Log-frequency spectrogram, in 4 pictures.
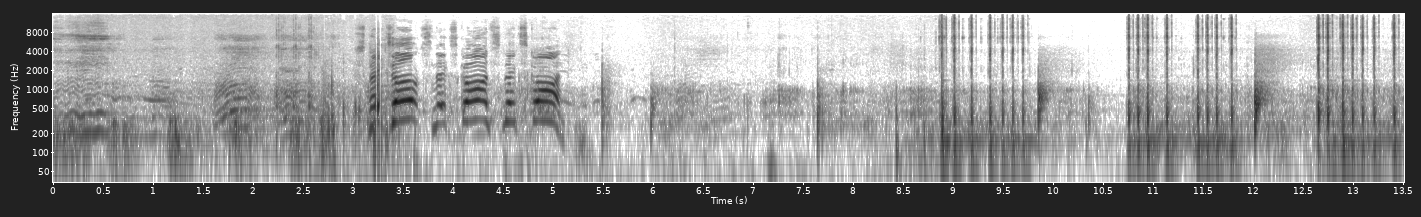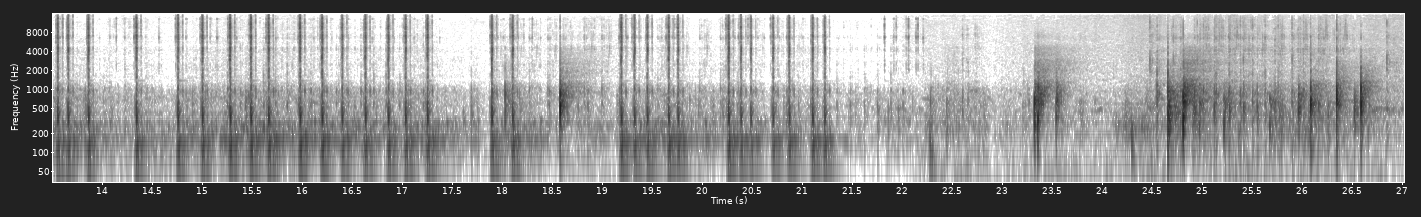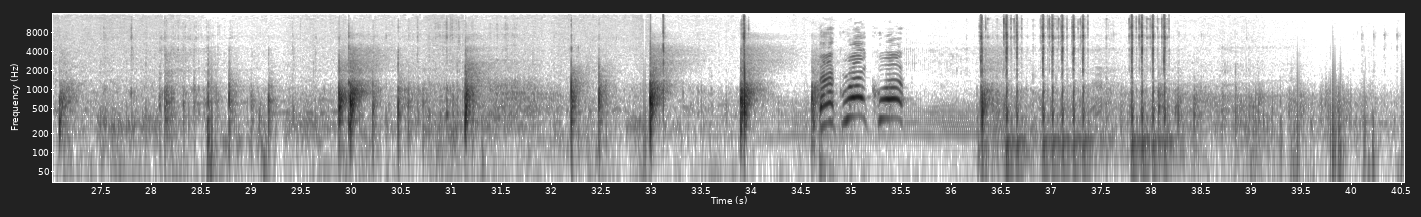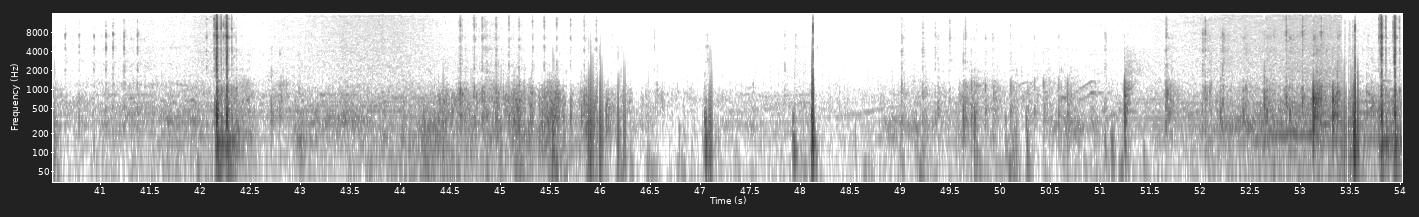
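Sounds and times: paintball marker shots: 10.8 - 21.4, 32.2 - 34.8, 36.2 - 38.3.

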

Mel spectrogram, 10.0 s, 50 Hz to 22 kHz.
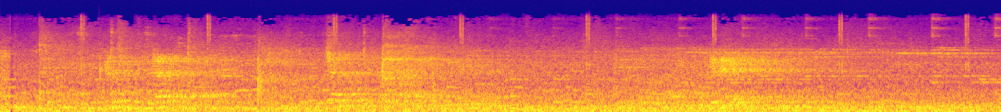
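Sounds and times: people's voices: 0.0 - 10.0
rackets striking shuttlecock: 0.3 - 4.7.

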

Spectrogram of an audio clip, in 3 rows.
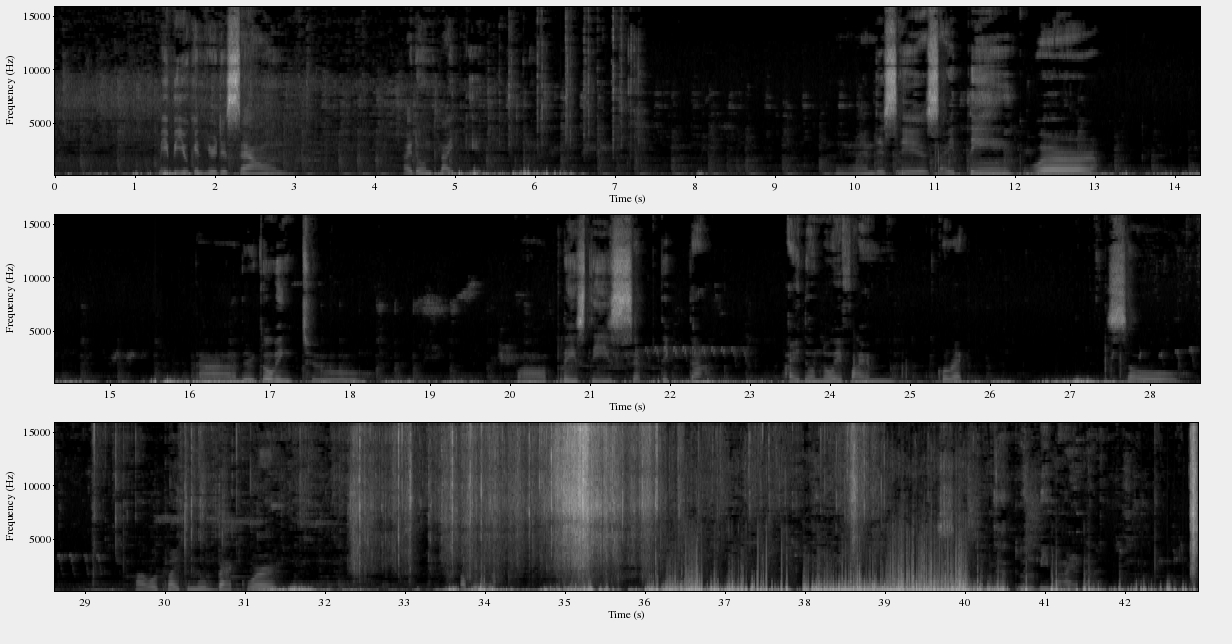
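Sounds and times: wind buffeting microphone: 0.0 - 42.9.

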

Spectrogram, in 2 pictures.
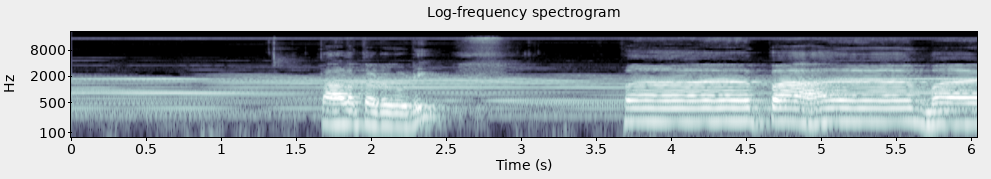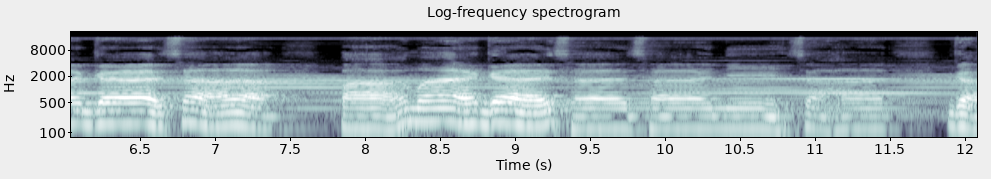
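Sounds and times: steady drone: 0.0 - 12.0
man singing: 3.7 - 12.0.

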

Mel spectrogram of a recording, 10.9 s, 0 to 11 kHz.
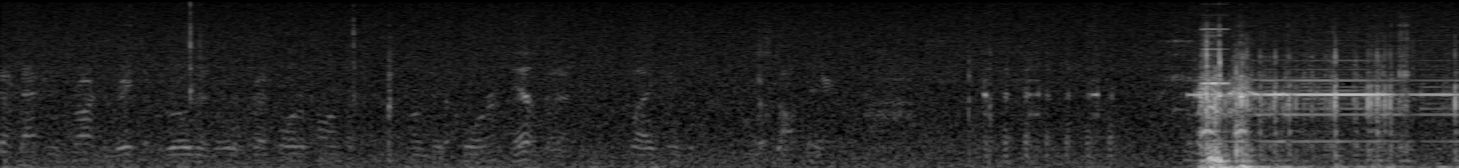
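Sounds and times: steady pitched tone with overtones: 8.2 - 10.9.

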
